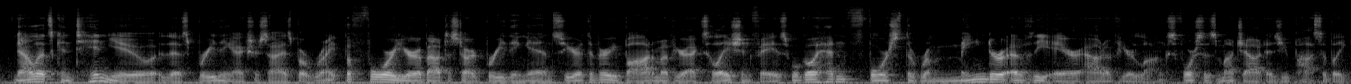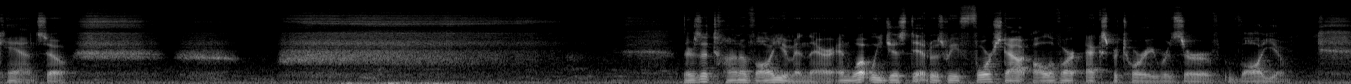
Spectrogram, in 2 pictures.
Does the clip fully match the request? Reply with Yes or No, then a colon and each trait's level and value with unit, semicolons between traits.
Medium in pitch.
No: very low, 85 Hz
